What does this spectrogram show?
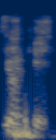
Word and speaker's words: gnocchi: the kitchen, and Joanne was making this wonderful gnocchi. Have I said it right this time? That's right, gnocchi.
